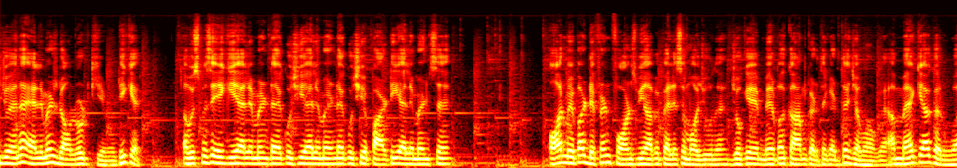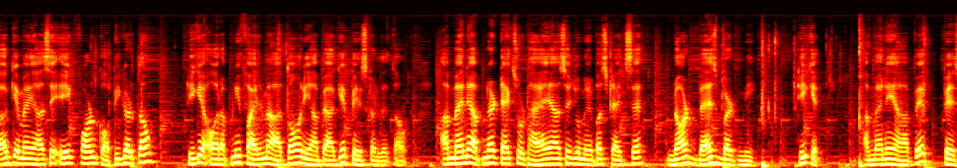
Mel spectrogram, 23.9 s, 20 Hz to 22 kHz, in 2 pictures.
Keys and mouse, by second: 0.0 click, 1.5 click, 2.3-2.7 drag, 3.1-3.4 drag, 3.9 click, 4.3-4.7 drag, 5.3-5.8 drag, 6.1 click, 6.4 space, 6.6 click, 7.4 click, 7.9 click, 8.5 click, 9.4 click, 10.0 click, 10.5 click, 12.8 click, 13.6 ctrl+c, 14.4 click, 15.0 click, 15.5 ctrl+v, 16.2 click, 16.8 click, 17.4 t, 19.0 click, 21.0 ctrl+c, 21.5 ctrl+KP_Enter, 22.0 a, 22.5 t, 22.7 click, 23.6 ctrl+v.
